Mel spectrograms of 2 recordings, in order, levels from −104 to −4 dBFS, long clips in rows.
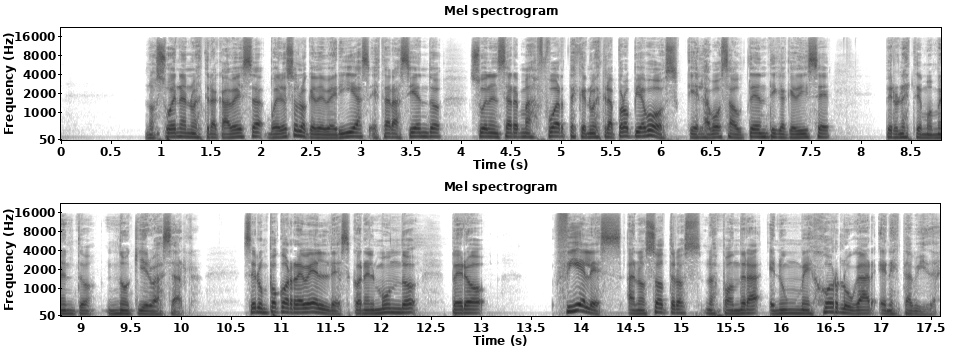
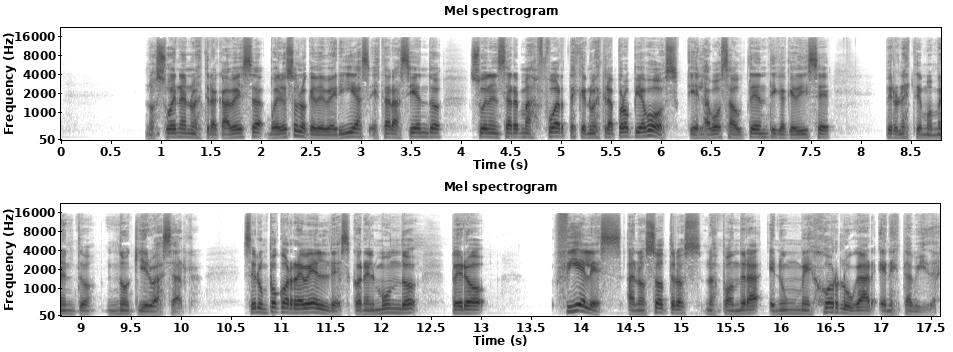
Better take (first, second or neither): first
